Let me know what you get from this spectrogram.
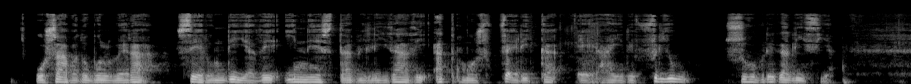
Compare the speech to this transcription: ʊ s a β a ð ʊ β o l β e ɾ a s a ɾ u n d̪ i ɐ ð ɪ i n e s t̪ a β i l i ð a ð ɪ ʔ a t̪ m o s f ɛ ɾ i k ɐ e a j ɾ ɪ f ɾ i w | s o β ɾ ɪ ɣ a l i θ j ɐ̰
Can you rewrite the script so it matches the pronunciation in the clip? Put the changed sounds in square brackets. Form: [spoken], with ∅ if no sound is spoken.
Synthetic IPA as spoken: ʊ s a β a ð ʊ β o l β e ɾ a s [e] ɾ u n d̪ i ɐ ð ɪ i n e s t̪ a β i l i ð a ð ɪ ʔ a t̪ m o s f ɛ ɾ i k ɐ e a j ɾ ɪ f ɾ i w | s o β ɾ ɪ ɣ a l i θ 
